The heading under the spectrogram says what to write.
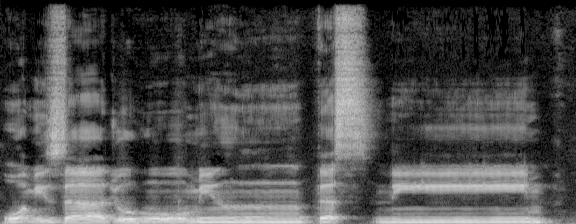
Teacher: زا کو سیٹی سے ادا کریں گے، اس کے مخرج سے نکالیں گے، ٹھیک ہے۔ زا، اور یہ الف مدہ ہے، جو ہو مد اصلی ہے، من نون ساکن کا اخفا ہے، باریک غنہ کریں گے، اخفا مع الغنہ۔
